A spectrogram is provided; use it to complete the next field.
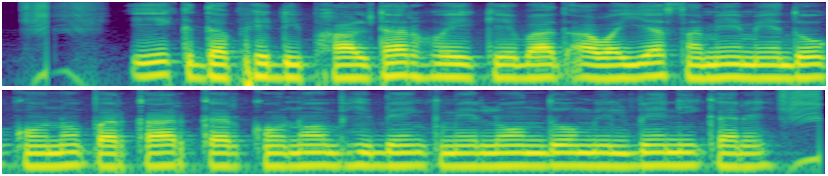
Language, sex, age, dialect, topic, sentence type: Chhattisgarhi, male, 18-24, Northern/Bhandar, banking, statement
